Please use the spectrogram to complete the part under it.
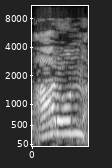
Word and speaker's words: Aaron: Aaron, claro, con doble A se escribe Aaron. – No, por Aaron Aparicio. – Aaron Aparicio, doble A, sí.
